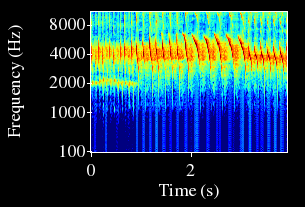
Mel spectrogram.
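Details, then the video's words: Canary song played as a song lesson for canaries: a steady high whistled tone over fast rattling trills, then a run of loud, quick downslurred notes repeated several times a second, bright and rhythmic throughout. "kanarya için ötüş dersi (ama bülbül degil)"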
